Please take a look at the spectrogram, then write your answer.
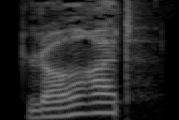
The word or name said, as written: lodret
